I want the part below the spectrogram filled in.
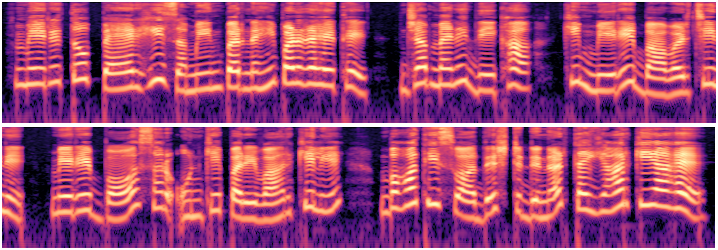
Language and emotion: Hindi, happy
